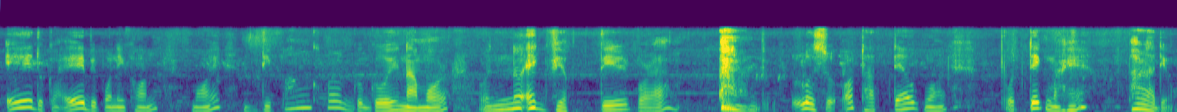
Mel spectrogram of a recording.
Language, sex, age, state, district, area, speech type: Assamese, male, 18-30, Assam, Charaideo, rural, spontaneous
